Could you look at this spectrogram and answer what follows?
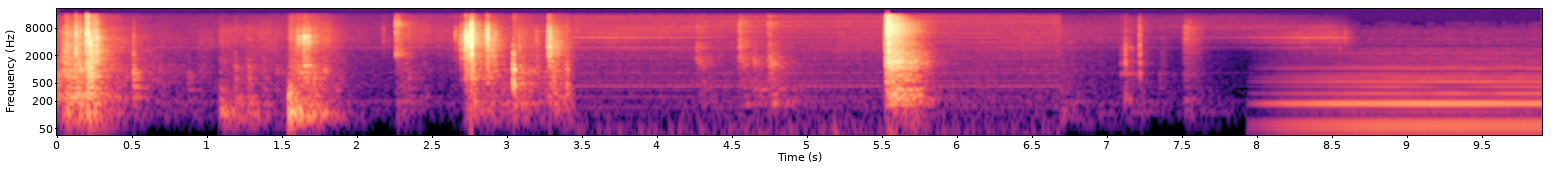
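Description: A string of separate sharp clicks and knocks from close-up handling of acoustic guitars. About eight seconds in, a steady sustained low tone fades in and holds.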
